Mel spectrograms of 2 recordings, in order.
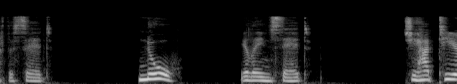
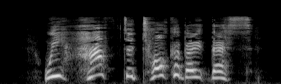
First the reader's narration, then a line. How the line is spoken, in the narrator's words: Martha shouted after her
